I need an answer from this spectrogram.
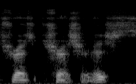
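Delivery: put-on dying character voice. Imitating a dying game NPC sitting against a wall: Dark Souls NPC voice. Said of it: "make myself sound like a fucking Dark Souls N P C".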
